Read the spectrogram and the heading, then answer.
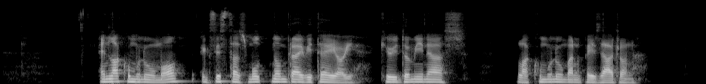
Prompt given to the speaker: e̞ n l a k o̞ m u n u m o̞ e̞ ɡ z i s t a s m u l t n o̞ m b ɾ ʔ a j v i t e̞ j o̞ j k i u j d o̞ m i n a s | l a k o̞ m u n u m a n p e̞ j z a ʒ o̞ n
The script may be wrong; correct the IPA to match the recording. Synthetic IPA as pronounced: e̞ n l a k o̞ m u n u m o̞ e̞ ɡ z i s t a s m u l t n o̞ m b ɾ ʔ a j v i t e̞ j o̞ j k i u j d o̞ m i n a s | l a k o̞ m u n u m a n p e̞ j z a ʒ o̞ n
